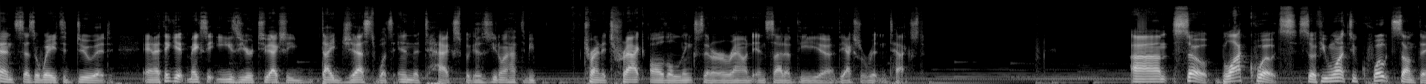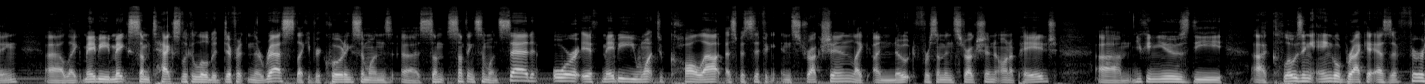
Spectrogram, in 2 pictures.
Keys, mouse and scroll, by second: 8.2 Escape, 8.8 j, 10.4 Tab, 12.2 j.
